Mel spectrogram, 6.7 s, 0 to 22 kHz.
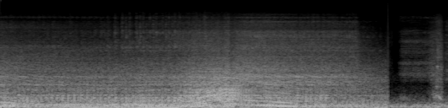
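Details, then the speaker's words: Ford F150 2.7 EcoBoost twin-turbo with check engine light and smoking exhaust, before injector replacement: lumpy, uneven running that swells and sags with stumbling pulses; leaking injectors dumping fuel, running very rich. "It is just dumping fuel. I mean, like right now. She's running richer than Forrest Gump."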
